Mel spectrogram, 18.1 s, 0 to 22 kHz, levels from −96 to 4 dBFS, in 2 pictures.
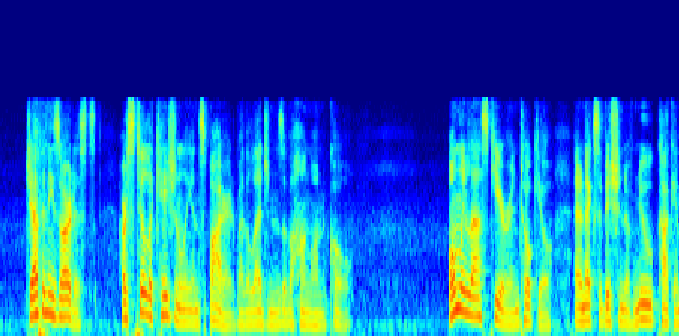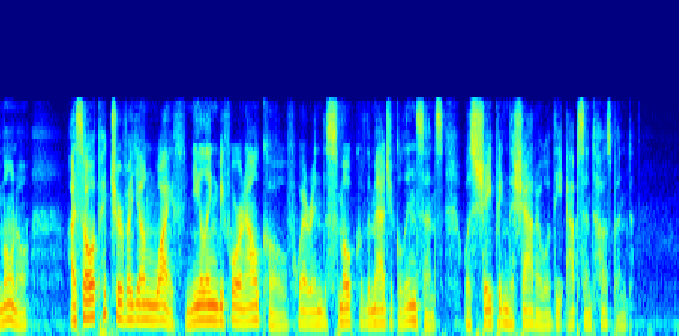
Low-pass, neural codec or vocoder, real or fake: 7.2 kHz; codec, 16 kHz in and 24 kHz out, 1 kbps, XY-Tokenizer; fake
